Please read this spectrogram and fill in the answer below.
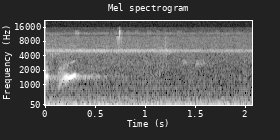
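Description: Near silence: faint outdoor room tone with a thin, steady high tone in the background.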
